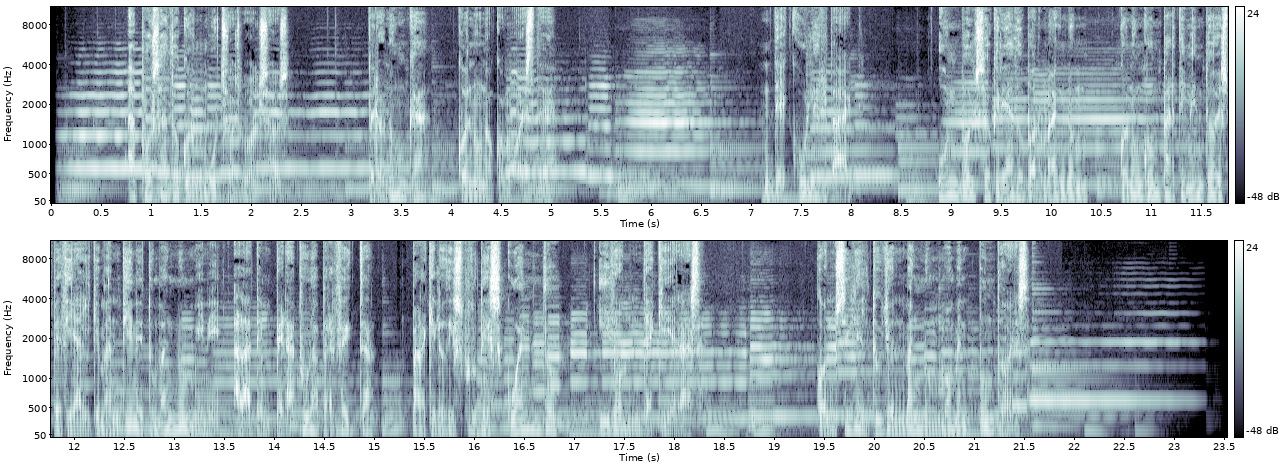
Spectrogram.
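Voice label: male Spanish ice cream commercial; ideasonora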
